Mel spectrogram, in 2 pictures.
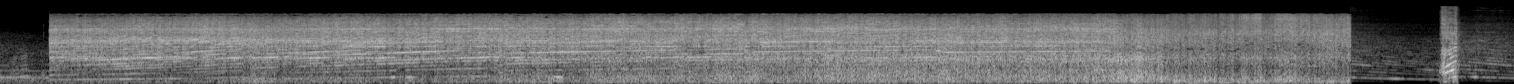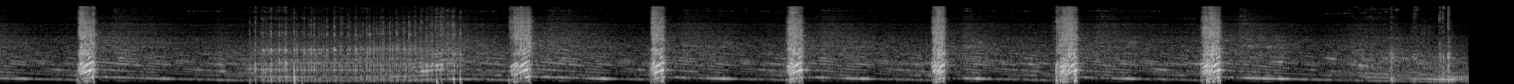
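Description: Suter MMX-500 V4 two-stroke racing motorcycle engine, first heard onboard at speed, pulling hard with its pitch climbing under heavy wind rush. It then cuts abruptly to the bike standing still, revved in about a dozen sharp throttle blips roughly one every one and a half seconds, each rising and falling quickly, with one slower rev about midway.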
